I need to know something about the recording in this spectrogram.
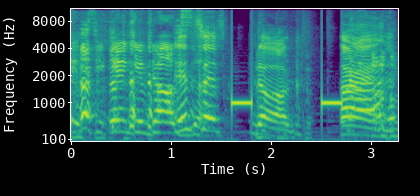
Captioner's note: beep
